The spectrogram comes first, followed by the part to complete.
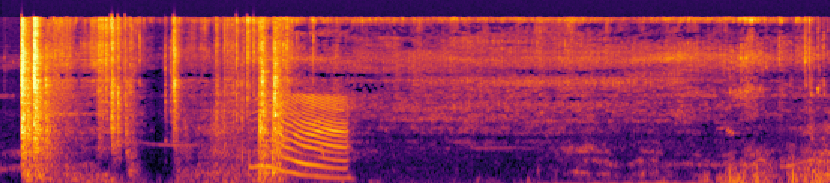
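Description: Surf skateboard wheels rolling on a concrete skatepark floor, a low rumble that builds toward the end, with sharp clattering noise about a quarter second in. Around the middle a voice calls out once, falling in pitch.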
